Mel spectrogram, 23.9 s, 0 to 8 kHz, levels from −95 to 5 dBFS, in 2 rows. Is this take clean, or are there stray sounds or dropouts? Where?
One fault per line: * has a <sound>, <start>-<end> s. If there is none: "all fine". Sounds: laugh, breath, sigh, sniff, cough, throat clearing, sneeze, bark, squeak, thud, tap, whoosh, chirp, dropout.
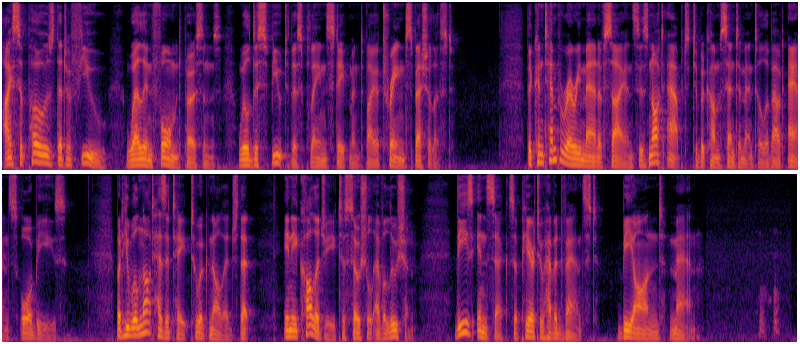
* has a laugh, 23.2-23.7 s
